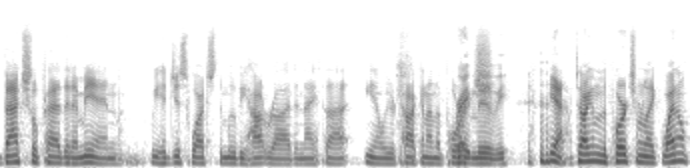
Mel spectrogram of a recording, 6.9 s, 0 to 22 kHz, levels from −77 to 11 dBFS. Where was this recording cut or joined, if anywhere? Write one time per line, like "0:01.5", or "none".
none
